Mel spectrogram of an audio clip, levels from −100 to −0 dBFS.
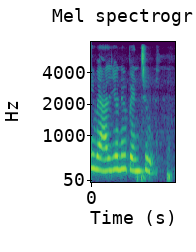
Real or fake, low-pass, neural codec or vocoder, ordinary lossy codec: real; 7.2 kHz; none; none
